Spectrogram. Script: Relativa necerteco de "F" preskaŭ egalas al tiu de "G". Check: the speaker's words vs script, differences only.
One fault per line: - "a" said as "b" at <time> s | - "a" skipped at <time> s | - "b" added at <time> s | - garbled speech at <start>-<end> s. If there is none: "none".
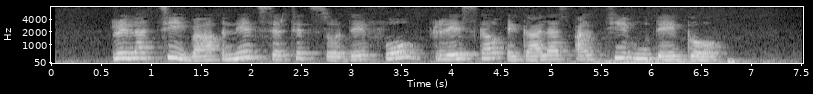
none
